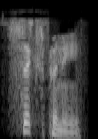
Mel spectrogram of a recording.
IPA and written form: 'sɪkspəniː (Sixpenny)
